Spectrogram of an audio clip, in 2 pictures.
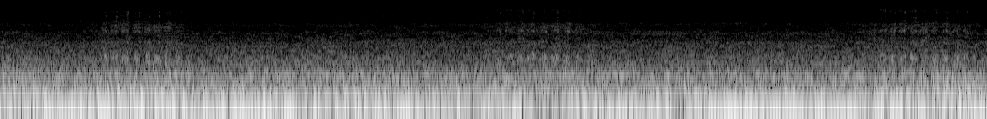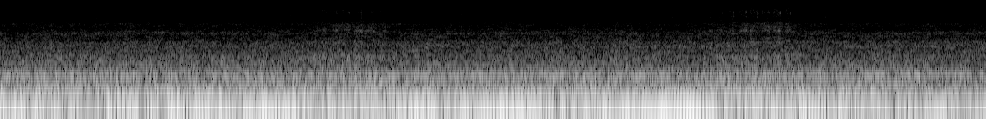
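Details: Nonta, a pet cat that purrs readily, gives a steady low rumbling purr, swelling in breath-linked surges about every two seconds, with a faint airy hiss on each breath.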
